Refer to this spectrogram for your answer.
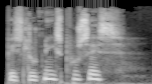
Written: beslutningsproces

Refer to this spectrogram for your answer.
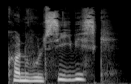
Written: konvulsivisk

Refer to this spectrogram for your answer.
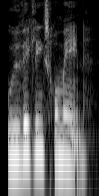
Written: udviklingsroman

